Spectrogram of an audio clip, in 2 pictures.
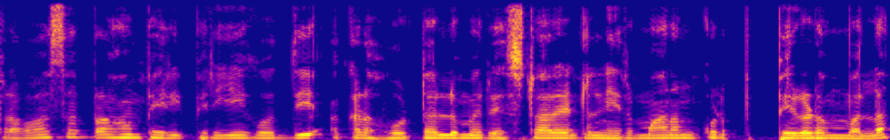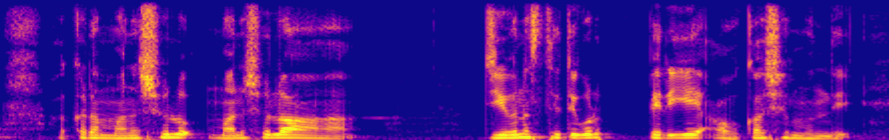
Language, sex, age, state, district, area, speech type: Telugu, male, 18-30, Telangana, Ranga Reddy, urban, spontaneous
